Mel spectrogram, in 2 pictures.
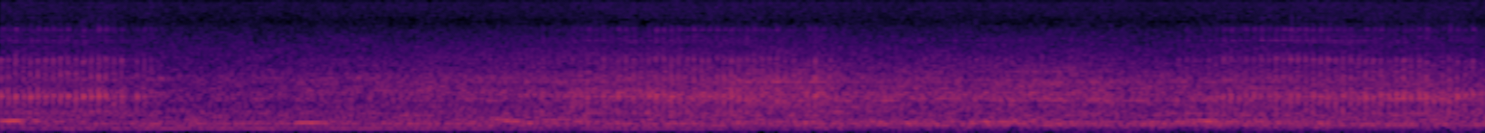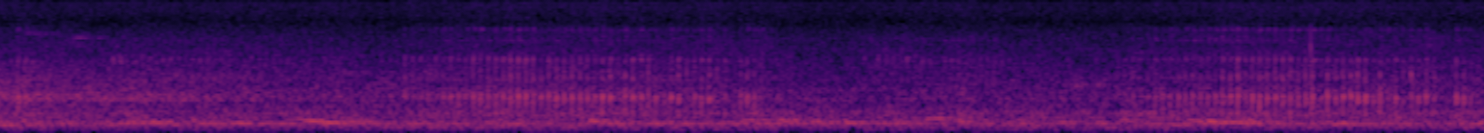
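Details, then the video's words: Domestic cat snoring while asleep, a quiet, steady, airy rasp rising and falling with each breath over a low background hum, heard in a small room. "snoring cat"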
